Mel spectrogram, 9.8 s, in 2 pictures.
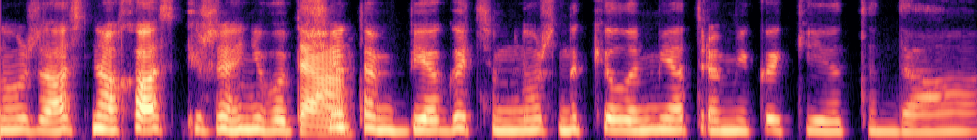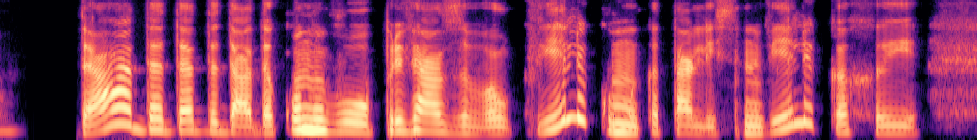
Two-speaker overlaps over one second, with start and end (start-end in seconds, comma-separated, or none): none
